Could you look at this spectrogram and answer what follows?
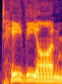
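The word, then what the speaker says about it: Tavion: what Tavian or sorry, I always want to say Tavian because that's how it's spelled. I'm just going to repeat what Tavon Branch said about his process.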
